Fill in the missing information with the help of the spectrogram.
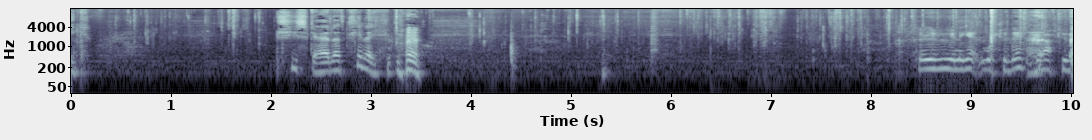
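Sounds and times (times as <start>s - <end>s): wrapper crinkling: 0.0s - 3.0s, 3.8s - 10.0s.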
